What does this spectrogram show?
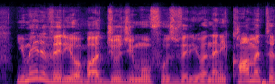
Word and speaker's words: Jujimufu: name properly by now, but apparently is it Jujimufu?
